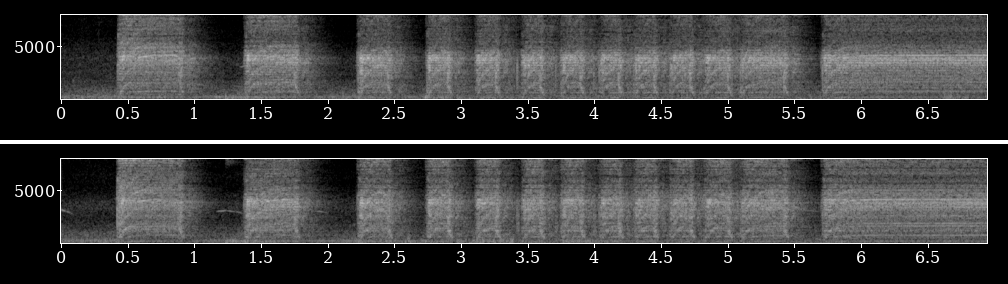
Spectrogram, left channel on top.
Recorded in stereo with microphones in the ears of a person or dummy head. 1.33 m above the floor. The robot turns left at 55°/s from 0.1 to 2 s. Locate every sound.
0.4 s a drill: 105° right, 1.1 m; by 7.0 s 170° left, 1.1 m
